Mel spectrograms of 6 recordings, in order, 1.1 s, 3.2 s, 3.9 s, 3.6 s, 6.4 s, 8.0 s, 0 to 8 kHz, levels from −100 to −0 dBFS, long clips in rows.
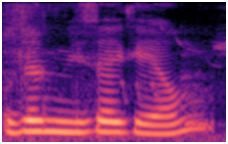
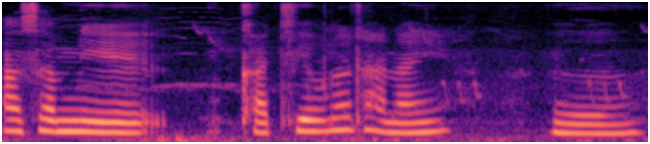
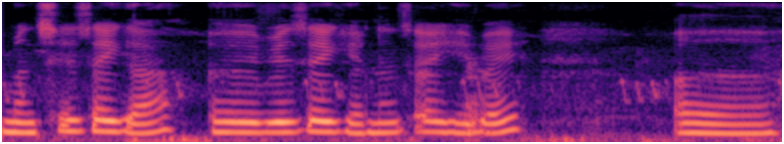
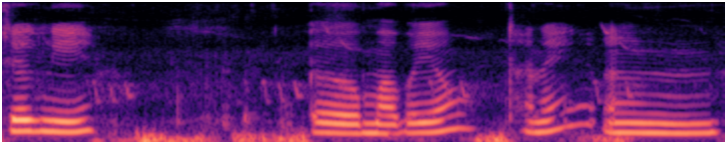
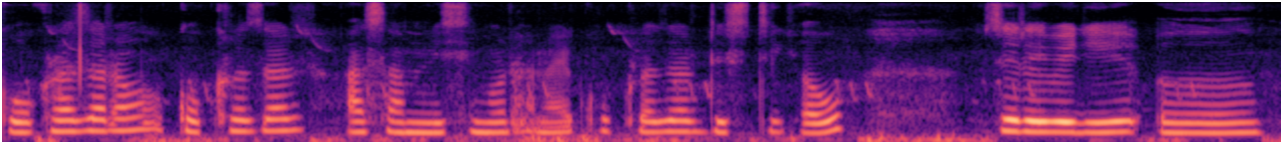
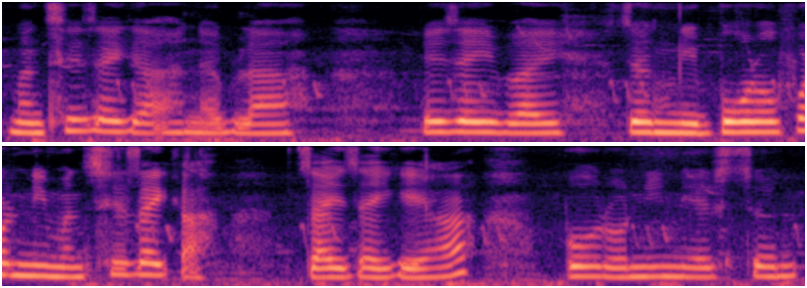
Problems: constant background noise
